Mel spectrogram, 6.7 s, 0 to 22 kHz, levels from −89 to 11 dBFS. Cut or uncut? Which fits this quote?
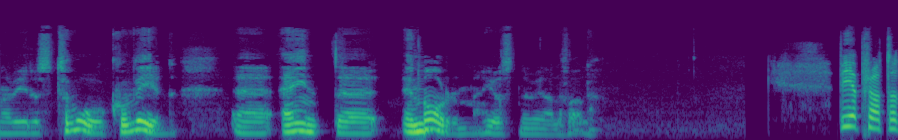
uncut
